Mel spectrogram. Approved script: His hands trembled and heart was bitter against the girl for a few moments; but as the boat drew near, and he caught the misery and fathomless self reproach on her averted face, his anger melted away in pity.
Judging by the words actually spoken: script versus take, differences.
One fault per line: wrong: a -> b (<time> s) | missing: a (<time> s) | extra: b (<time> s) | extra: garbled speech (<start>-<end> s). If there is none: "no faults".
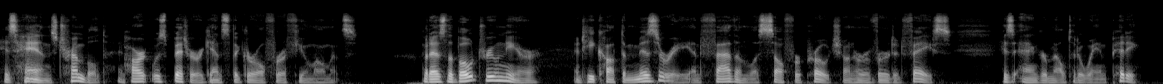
no faults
